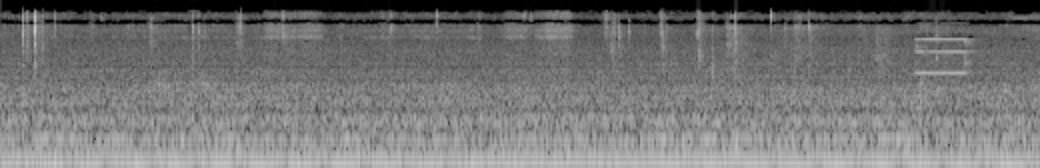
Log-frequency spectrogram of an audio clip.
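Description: Faint clicks of someone chewing food with mouth closed over a steady low hum. A short high electronic beep sounds about nine seconds in.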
